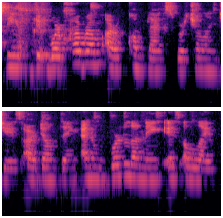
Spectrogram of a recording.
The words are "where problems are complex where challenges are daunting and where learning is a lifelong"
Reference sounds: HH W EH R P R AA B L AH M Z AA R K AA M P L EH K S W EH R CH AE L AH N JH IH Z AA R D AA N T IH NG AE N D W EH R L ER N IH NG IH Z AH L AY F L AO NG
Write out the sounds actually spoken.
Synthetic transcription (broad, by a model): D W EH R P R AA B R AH M AA R K AA M P L EH K S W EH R CH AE L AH N JH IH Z AA R D AA N T IH NG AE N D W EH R L ER N IH NG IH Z AH L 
